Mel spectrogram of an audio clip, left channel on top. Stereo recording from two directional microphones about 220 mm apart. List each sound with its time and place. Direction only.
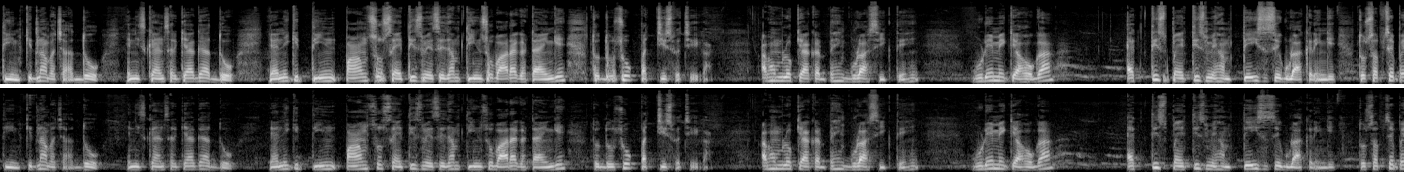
0.0 s speech: 35° left (ahead or behind)
6.4 s speech: 15° left (ahead or behind); by 14.0 s 35° left (ahead or behind)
